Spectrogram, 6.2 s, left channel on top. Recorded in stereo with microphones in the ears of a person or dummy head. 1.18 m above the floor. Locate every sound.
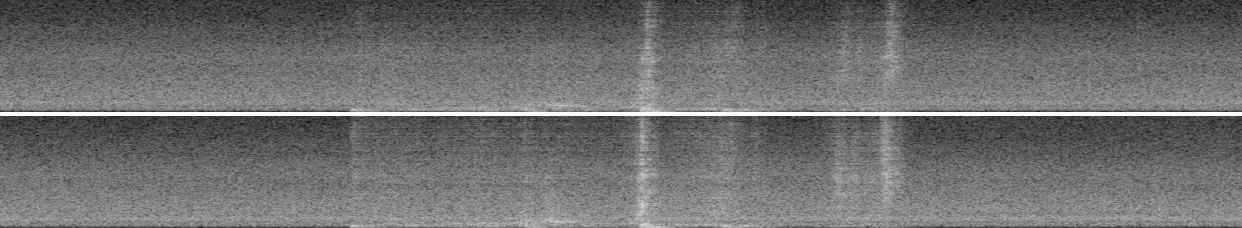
1.8 s a whoosh: 85° right, 7.5 m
